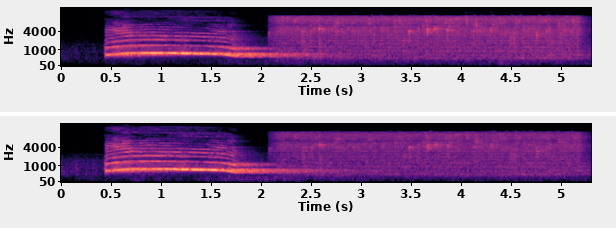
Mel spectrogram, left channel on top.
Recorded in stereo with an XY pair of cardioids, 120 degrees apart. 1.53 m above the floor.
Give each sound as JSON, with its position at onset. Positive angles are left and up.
{"t": 0.4, "sound": "a scream", "azimuth_deg": -20, "distance_m": 1.1}
{"t": 2.1, "sound": "frying", "azimuth_deg": 40, "distance_m": 0.8}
